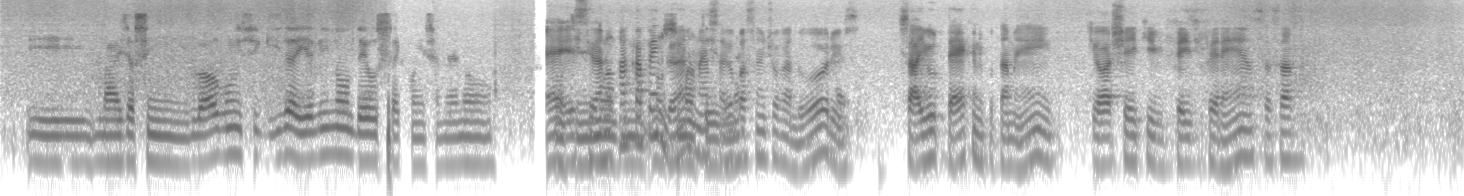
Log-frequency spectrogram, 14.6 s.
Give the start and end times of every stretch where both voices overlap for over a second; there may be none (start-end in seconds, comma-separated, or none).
5.5-7.5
